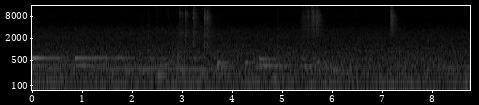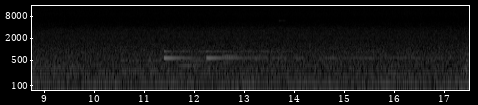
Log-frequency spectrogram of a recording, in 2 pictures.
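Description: Quiet background music of slow, held notes, with a few notes struck and left to fade, and a few faint clicks in the middle.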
